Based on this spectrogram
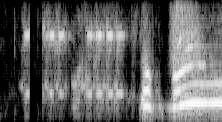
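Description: A telephone ringtone sounds with bright electronic tones in short repeated bursts, ending in a louder, sustained ringing phrase.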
